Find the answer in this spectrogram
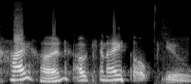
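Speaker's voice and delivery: put-on very high, sweet, kindly little old lady voice. Playing a nice old lady greeting the group: nice old lady voice. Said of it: "this nice old lady walks up, and Sally looks, and she's like".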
